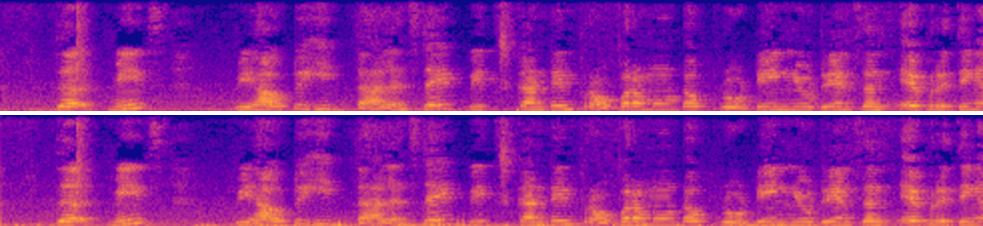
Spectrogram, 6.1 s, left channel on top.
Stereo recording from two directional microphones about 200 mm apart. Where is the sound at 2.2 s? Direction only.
30° left (ahead or behind).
